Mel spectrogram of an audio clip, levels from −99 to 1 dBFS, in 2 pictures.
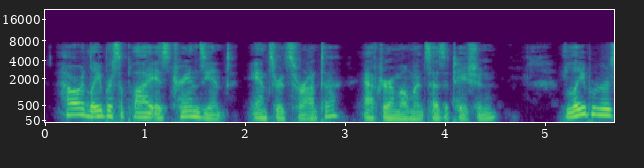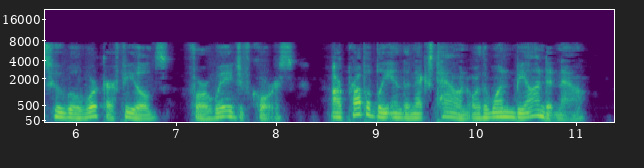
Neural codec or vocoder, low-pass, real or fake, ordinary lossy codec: none; 7.2 kHz; real; AAC, 48 kbps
